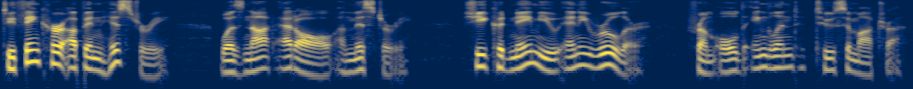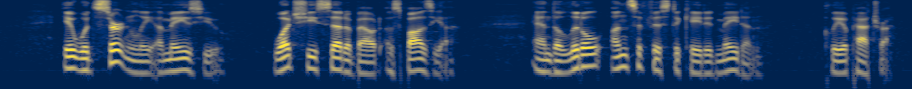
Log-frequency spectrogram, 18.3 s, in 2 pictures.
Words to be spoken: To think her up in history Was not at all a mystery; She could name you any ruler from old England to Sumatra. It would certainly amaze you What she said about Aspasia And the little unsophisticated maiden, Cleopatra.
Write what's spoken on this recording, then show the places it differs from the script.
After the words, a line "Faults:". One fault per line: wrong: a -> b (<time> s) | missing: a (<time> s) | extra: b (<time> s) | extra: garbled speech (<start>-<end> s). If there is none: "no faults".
To think her up in history Was not at all a mystery; She could name you any ruler from old England to Sumatra. It would certainly amaze you What she said about Aspasia And the little unsophisticated maiden, Cleopatra.
Faults:
no faults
